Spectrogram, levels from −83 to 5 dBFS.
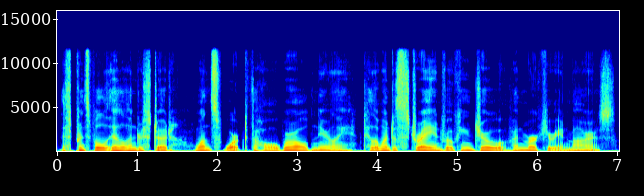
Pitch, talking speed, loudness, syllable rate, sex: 120 Hz, 170 wpm, -19 LUFS, 4.8 syllables/s, male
